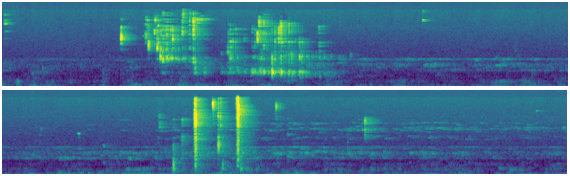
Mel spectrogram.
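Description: Barrel-aged stout poured from a can into a glass, faint, a thin steady trickle of liquid. Three quick sharp clicks come a little after halfway.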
